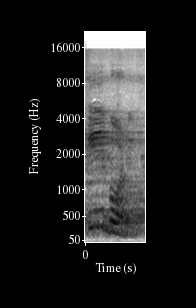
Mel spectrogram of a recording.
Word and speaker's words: keyboard: So that it is a compound word, so that stress is on first syllable.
